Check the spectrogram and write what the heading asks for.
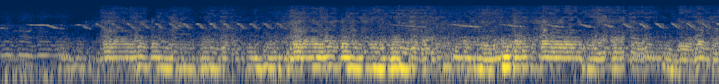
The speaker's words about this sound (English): the sky filled with what seemed to be an army of black and yellow creatures. Bumblebee drones. Their wings made the buzzing sound.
